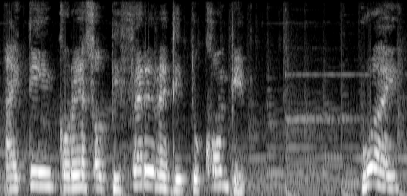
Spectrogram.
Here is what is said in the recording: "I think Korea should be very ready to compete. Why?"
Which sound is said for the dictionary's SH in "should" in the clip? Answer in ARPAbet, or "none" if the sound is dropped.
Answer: S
